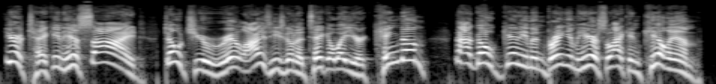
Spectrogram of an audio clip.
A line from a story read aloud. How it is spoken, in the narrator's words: Saul yelled at his son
